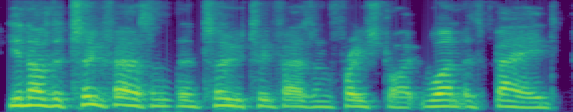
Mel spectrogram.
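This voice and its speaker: A man, hoarse from a cold, a guest reminiscing about his years as a firefighter in rambling, self-correcting talk. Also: on the high side, normal speed, warm tone. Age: 50s. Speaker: podcast guest, retired firefighter. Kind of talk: reflective conversational storytelling.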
